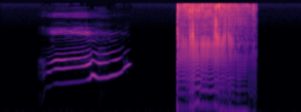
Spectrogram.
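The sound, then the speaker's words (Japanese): Two farts in a row: a squeaky, tonal one that wavers upward in pitch for about a second, then after a short pause a louder, raspy, sputtering blast of similar length. “ケツヒクヒクしてたんだけど我慢できなくてさ、恥ずかしい。”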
